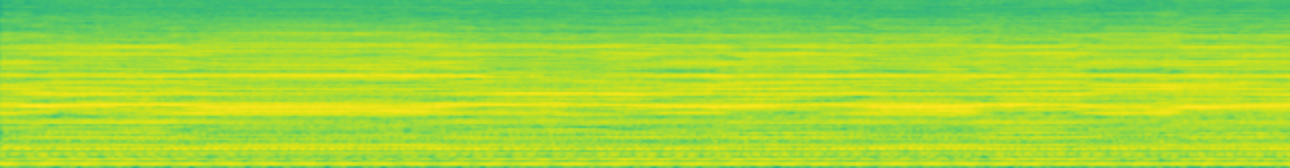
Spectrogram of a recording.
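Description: Background electronic music with held synthesizer tones over a steady hiss.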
